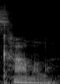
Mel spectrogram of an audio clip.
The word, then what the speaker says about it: Kamala: Kamala. – Yes. Oh, you know what? I am saying it wrong. Kamala.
